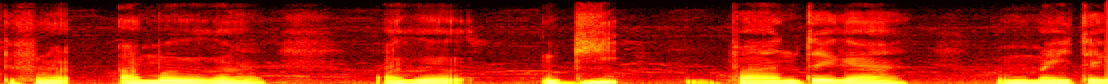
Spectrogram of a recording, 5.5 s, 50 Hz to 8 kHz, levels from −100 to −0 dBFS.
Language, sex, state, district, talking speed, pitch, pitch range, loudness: Wancho, male, Arunachal Pradesh, Longding, 110 wpm, 120 Hz, 115-130 Hz, -15 LUFS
